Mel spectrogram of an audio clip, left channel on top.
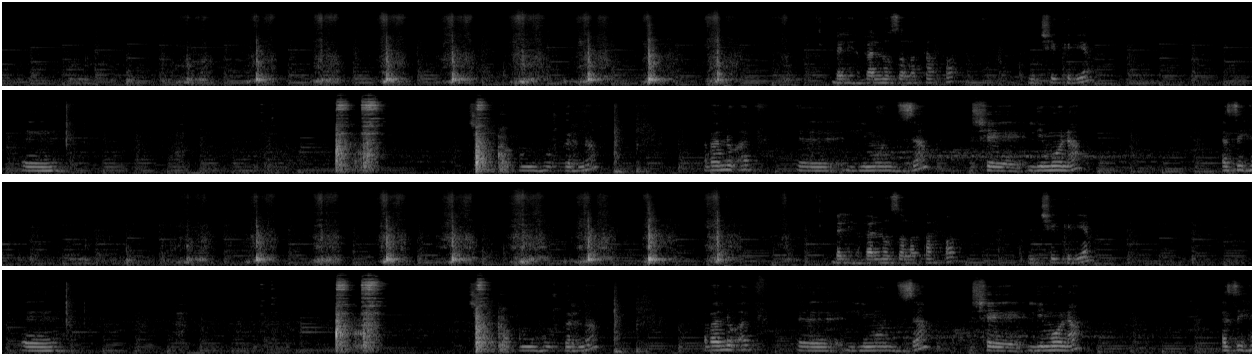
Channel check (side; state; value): both; normal; correlation 0.26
